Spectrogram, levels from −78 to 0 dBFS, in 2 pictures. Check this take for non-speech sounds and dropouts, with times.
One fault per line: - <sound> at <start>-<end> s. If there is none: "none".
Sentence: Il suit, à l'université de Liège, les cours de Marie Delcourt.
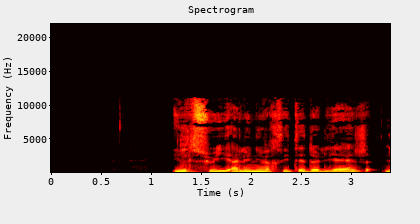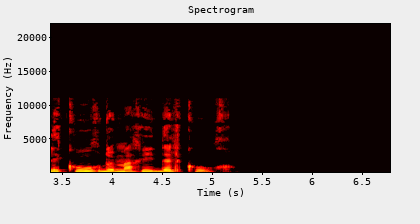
none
